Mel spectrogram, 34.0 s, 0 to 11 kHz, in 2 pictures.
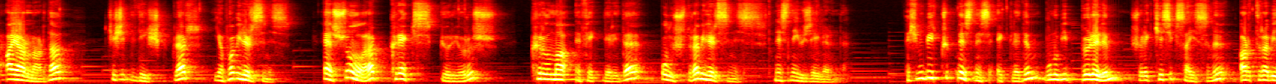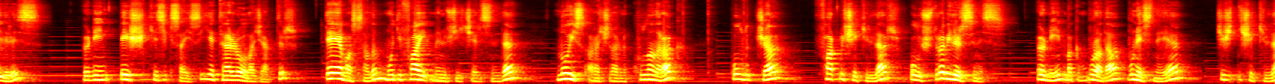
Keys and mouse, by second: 1.3-2.9 drag, 3.1-4.1 middle drag, 6.8 middle click, 7.5-8.9 middle drag, 9.1 middle click, 10.2 middle click, 10.9-11.9 middle drag, 16.7 click, 18.9 click, 25.0 middle click, 26.2 middle click, 26.5 middle click, 26.9 middle click, 30.5-34.0 drag.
